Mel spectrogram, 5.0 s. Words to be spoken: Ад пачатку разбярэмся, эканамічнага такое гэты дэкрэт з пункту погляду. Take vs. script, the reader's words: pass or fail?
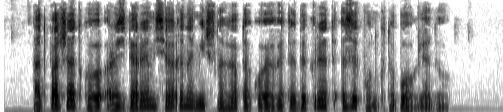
pass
